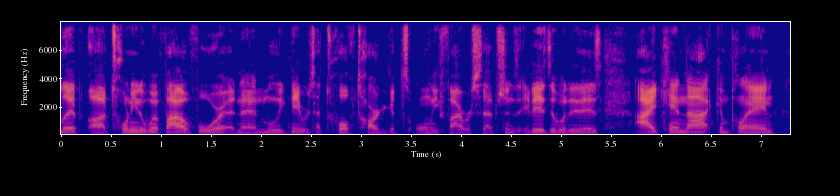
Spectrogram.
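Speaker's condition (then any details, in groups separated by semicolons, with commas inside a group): No condition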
